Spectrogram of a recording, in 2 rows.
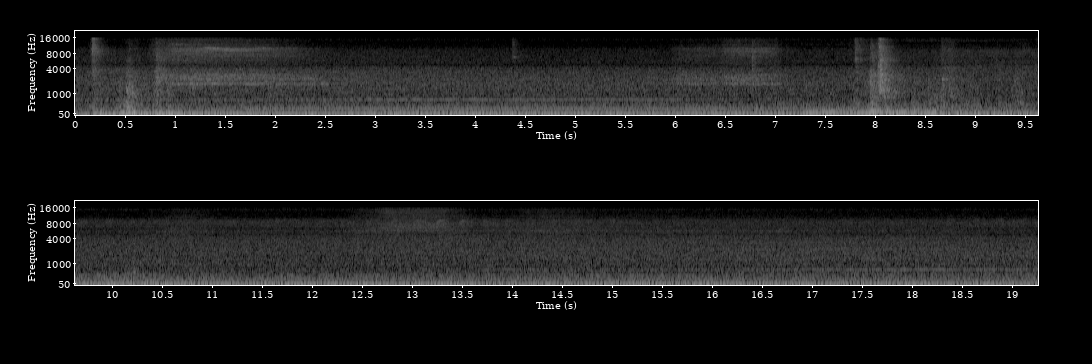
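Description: Running sound inside a JR West 201-series electric commuter train: a steady low rumble of the wheels on the rails with a steady hum over it. Sharp clacks come right at the start and again about eight seconds in.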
